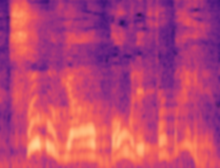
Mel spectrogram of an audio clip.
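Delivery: high, loud, drawn-out disbelief; incredulous repeat. Real, not acted. Streamer repeating that viewers voted Biden, loudly incredulous. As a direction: stretch it out loud and high, appalled. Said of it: "I'm gonna say that again".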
